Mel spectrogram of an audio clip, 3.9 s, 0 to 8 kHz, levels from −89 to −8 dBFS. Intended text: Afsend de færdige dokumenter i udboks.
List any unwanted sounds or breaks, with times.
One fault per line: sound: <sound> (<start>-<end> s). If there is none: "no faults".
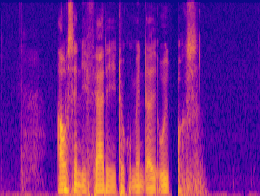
sound: dropout (2.6-2.7 s)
